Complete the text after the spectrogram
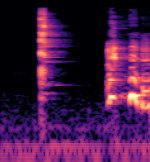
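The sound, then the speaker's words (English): A bright glass clink rings out and fades with a lingering shimmer, followed about half a second later by another brief, rattling glassy knock, moderately loud. “Clink.”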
